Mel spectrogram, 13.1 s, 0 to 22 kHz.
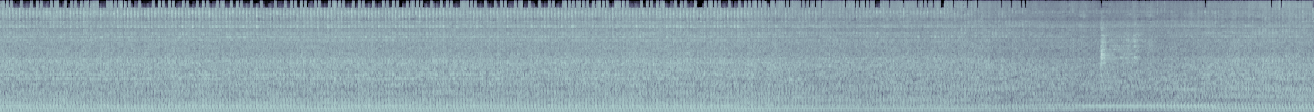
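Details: Craftsman snow blower single-cylinder engine after removing and cleaning the carburetor: steady, even putter about 220 beats a minute with no surging or stalling; runs normally.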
